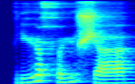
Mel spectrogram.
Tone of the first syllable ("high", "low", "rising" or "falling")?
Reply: rising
